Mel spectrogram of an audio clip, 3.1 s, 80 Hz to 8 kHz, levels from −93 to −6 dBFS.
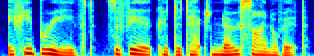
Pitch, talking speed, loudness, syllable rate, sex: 175 Hz, 190 wpm, -17 LUFS, 4.5 syllables/s, female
